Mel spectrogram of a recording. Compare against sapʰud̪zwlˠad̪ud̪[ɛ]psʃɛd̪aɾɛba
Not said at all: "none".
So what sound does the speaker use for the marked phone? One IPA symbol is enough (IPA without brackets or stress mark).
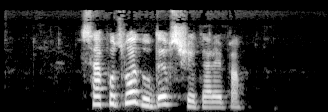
ɛ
